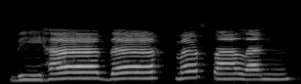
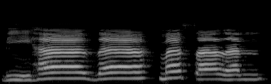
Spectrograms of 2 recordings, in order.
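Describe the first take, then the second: First: "masalan" with the short final "lan", slow; "masalan" sounded out slowly with a short final "lan"; short ending. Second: "masalan" read slowly and loudly as it turns before a stop; slow demonstration of "Bihadza masalan" before the pause mark; "masalan" spoken slowly, loud, as a teaching demonstration. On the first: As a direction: read "Bihadza masalan" slowly and clearly with the short nunation. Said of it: "Pendek kan?". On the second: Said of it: "Tapi kalau ... bertemu tanda wakof". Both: Shown as a demonstration.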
